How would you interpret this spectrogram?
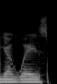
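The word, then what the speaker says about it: Younghoe: uh and you probably know this am I mispronouncing young Way's name no it's young way it's young way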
